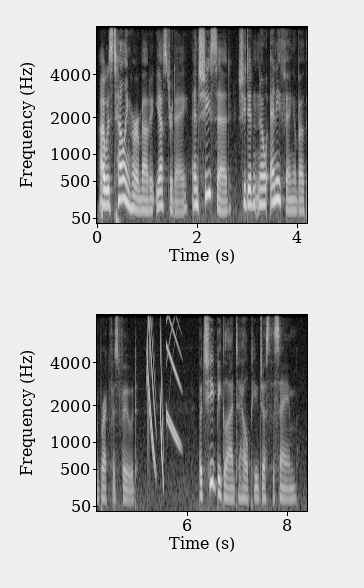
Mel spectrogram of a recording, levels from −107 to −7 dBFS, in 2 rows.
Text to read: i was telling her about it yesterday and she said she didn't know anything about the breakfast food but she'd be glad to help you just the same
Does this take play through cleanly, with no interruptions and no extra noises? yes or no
no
